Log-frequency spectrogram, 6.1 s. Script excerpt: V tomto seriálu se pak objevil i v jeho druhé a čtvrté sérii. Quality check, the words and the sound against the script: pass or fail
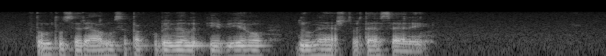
fail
